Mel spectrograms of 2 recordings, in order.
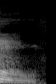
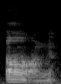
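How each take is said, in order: First: The name's vowel sounds like the one in 'ant'. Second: The name's vowel sounds like the one in 'on'. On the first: This is how the name is said in the show. The speaker calls it right. "His name is Aang" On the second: This is how the movie changed the name. The speaker calls it wrong. "his name was Ong"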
